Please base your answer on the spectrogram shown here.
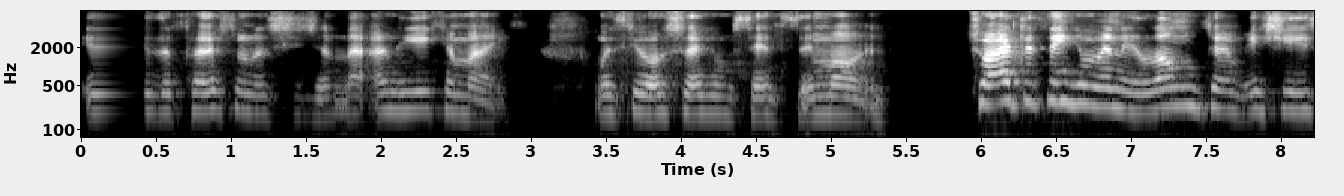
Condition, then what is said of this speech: Stroke. A little bit of slurred speech, not very obvious,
